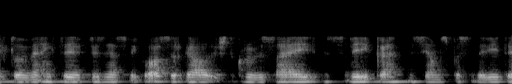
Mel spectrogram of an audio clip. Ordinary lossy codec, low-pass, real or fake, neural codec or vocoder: AAC, 32 kbps; 3.6 kHz; real; none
